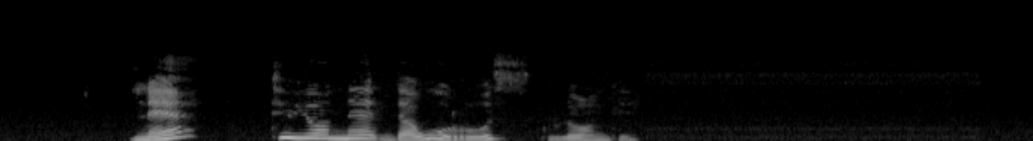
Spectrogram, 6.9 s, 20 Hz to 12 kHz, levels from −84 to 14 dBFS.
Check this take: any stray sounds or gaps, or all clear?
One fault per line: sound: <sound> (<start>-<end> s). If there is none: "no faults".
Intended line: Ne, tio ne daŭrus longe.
no faults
